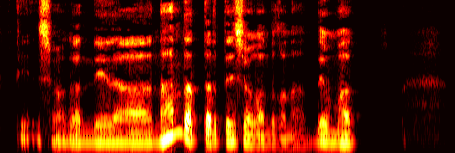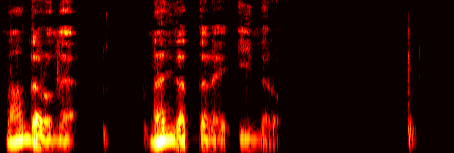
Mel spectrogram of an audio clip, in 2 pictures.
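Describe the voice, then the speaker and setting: A man speaks at a fairly quick pace with long, frequent pauses, a somewhat breathy, dark, mellow tone and very wide pitch swings. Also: medium pitch for a man, big swings in loudness. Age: 30s. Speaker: podcast co-host. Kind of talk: casual chat.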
